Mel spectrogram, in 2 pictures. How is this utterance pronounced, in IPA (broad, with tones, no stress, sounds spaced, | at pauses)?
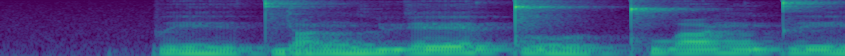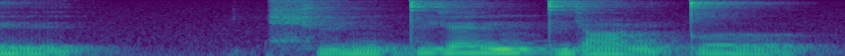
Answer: p e˨˩ ɪ̯ t̪ j ɑ˦ ŋ l ɥ ɛ˧˥ t̪ o˨˩ ʊ̯ t̪ʰ w ɑ˥ ŋ t̪ e˥˩ ɪ̯ | t͡ɕʰ y˨˩ n t̪ j ɛ˥ n t̪ j ɑ˨˩ ŋ t̪ ɤ˥˩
